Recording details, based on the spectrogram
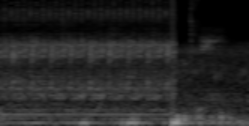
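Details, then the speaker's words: Hyundai Eon after ignition and spark plug test with spark tester: quiet steady even idle hum, no stumble; ignition system and spark plug fine, normal idle. "so it came back to normal so that means there's no problem on that ignition system and the spark plug is actually fine"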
